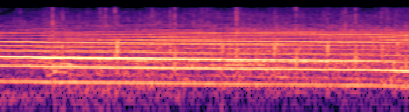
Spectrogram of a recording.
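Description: Children at a Wiggles show cheer together with a sustained, high "yay" and steady rhythmic clapping for Anthony, loud and bright, with no speech over it.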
